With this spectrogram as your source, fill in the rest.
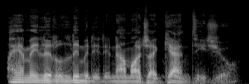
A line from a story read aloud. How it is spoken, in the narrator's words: Salazar murmured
